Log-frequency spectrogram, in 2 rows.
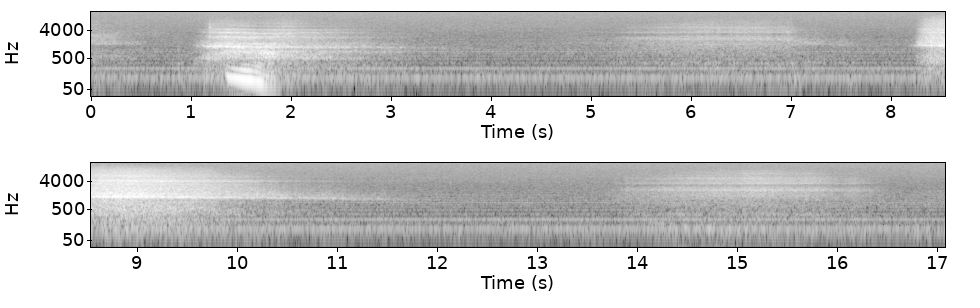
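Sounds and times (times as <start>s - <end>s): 
deep inhales and exhales during a guided breathing exercise: 1.0s - 3.4s, 5.1s - 7.4s, 8.2s - 11.6s, 13.8s - 16.5s.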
